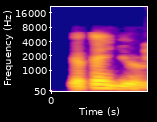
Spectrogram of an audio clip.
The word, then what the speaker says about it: Jatenjor: Yes, you pronounce it right. Jatenjor.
